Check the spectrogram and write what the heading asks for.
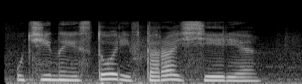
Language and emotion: Russian, neutral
